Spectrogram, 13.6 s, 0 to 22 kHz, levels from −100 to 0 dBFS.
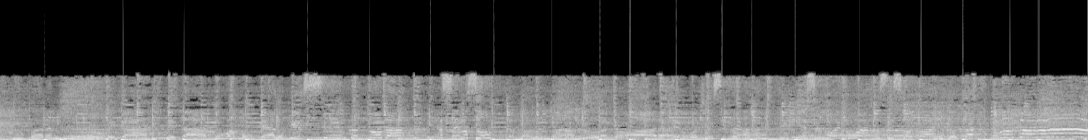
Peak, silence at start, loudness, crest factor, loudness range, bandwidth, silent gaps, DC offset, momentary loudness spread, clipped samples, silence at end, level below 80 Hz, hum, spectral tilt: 0 dBFS; 0 s; -14 LUFS; 14 dB; 1 LU; 11 kHz; none; under 0.1%; 4 LU; under 0.1%; 0 s; -18 dBFS; none; -4.5 dB/octave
